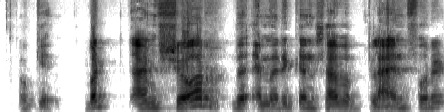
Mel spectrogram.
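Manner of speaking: ordinary talk, nothing marked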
